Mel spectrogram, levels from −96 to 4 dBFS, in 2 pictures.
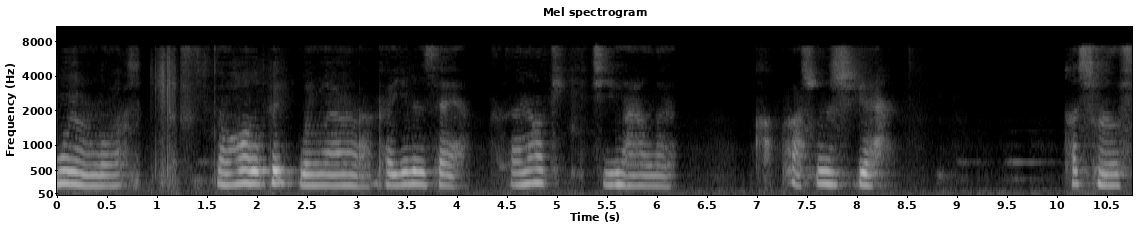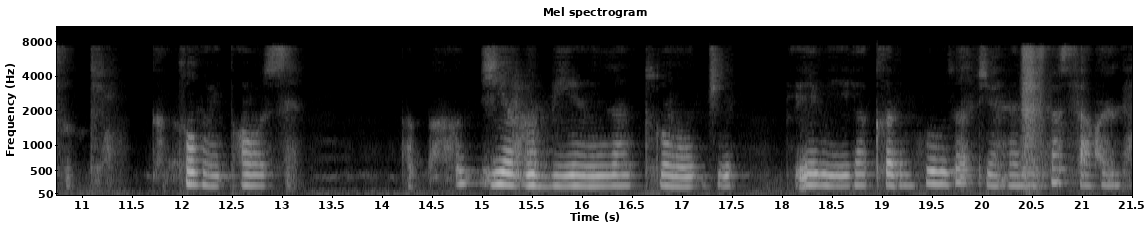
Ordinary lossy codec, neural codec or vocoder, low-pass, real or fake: AAC, 48 kbps; codec, 16 kHz, 0.5 kbps, FunCodec, trained on Chinese and English, 25 frames a second; 7.2 kHz; fake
